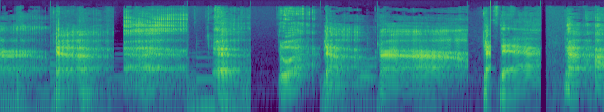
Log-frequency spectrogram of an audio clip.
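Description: A run of loud, long, voiced belches with brief pauses between them; repeated burping.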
